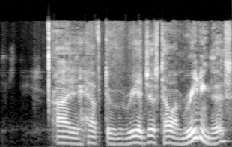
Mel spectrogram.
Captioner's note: speaking French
